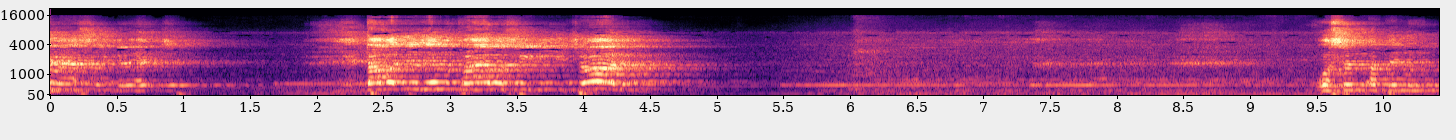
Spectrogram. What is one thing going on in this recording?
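A man speaks with animation into a microphone, heard through loudspeakers in a large echoing space.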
